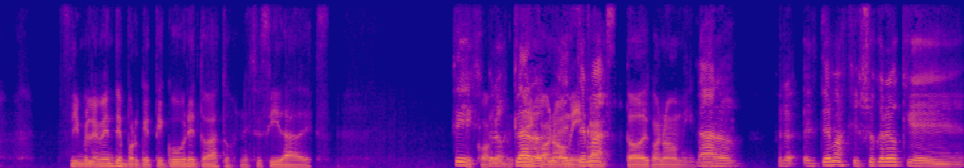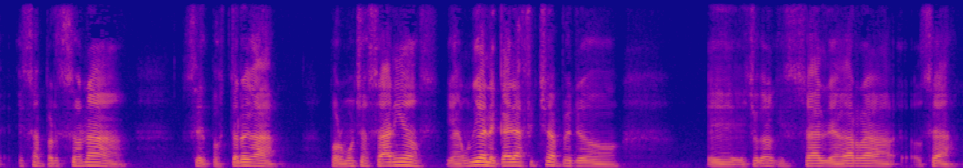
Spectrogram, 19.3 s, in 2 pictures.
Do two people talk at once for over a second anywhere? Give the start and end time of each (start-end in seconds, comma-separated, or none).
4.7-6.2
